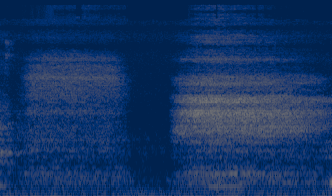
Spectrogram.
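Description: Slow, steady breathing during a calm yoga session, a long soft exhale followed by a pause and then a deeper, airy inhale, close and quiet with no talk.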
